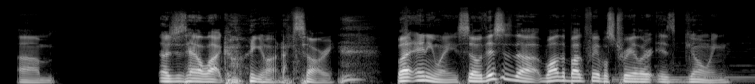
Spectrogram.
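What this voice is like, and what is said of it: Hoarse, strained voice. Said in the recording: “my voice is getting a little hoarse because I've been talking for really long and very harshly on my throat. Also, I've been a little under the weather”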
